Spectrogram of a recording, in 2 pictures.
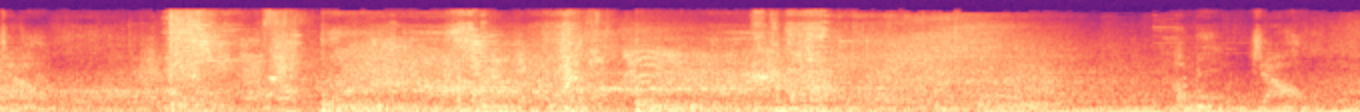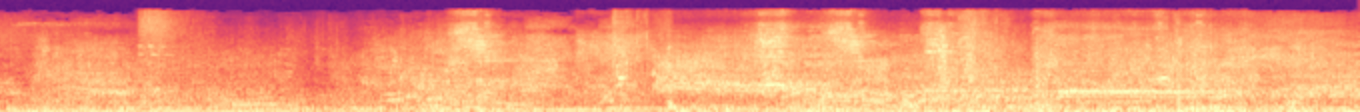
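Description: Heavy blows and thuds land in a fight, over and over.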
